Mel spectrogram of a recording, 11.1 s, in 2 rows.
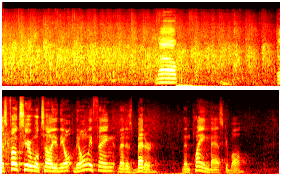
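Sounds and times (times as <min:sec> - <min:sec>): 
audience applause: 0:00.0 - 0:05.8
speech: 0:03.1 - 0:03.7, 0:05.5 - 0:10.4.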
